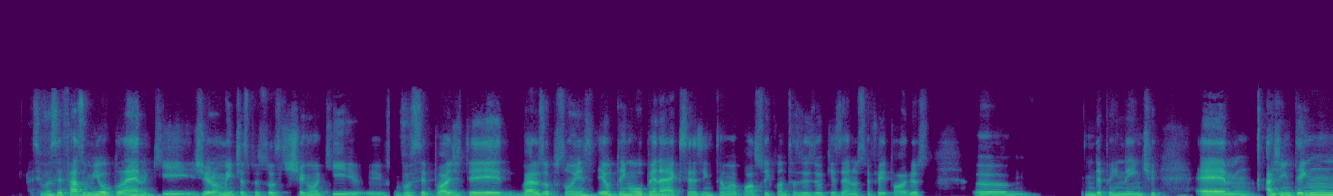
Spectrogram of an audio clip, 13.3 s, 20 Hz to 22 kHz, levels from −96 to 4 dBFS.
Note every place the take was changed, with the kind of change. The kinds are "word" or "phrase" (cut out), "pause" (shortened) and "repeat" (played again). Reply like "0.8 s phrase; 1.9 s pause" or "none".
3.9 s phrase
